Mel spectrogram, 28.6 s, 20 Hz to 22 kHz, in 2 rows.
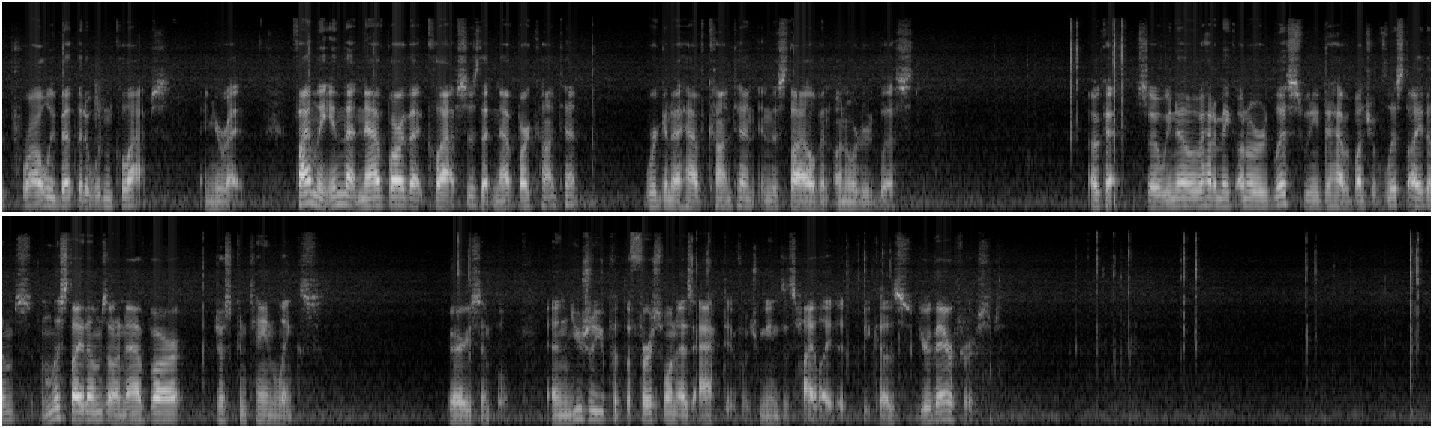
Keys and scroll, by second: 11.1 super+Tab, 18.9 super+Tab, 26.2 super+Tab, 27.3 super+Tab.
